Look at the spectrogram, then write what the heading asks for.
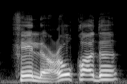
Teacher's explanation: وقف تام کی وجہ سے دال کو ساکن کر دیں گے۔ دال حروف قلقلہ میں سے ہے تو یہاں پر قلقلہ ہوگا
